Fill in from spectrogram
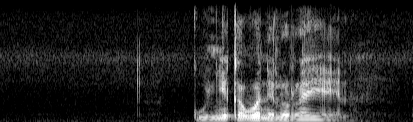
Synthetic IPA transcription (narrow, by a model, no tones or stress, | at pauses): kuɲɛkaβɔnɛlɔrajɛːna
